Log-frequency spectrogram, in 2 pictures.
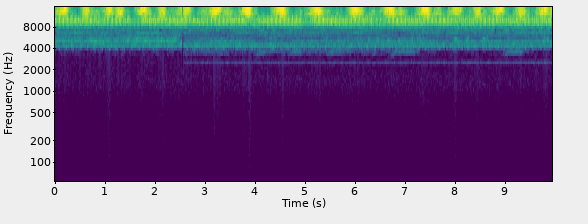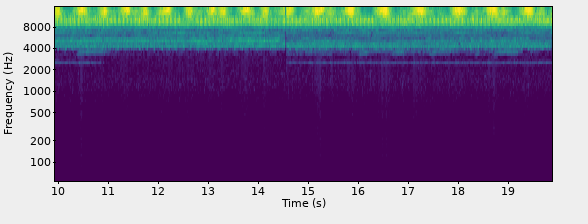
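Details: Night-time forest crickets form a bright, continuous high trill with a rapid throbbing pulse; a separate pure, level whine enters early, holds for about eight seconds, pauses, and resumes near the end.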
